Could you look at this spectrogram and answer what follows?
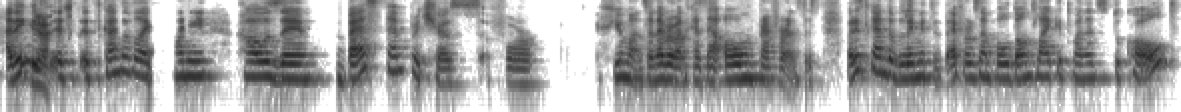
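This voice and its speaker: A woman with a Ukrainian accent chatting casually as she hosts a live technical workshop, feeling her way through sentences in halting phrases. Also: mid-range voice, darkish tone. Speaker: workshop host.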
